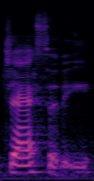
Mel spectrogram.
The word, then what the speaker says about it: Jassidy: it and made it Jassidy, like Cassidy, but with the J.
